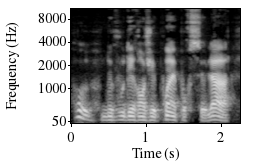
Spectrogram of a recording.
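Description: A man voicing a courteous, plain-spoken male sentry in an audiobook, speaking higher and louder than his narration. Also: moderate pace. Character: polite simple male sentry soldier. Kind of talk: audiobook character reading.

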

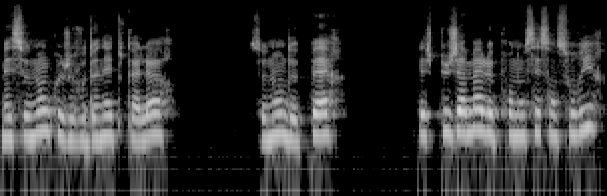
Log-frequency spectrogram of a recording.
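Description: A woman's voice: high voice, steady tone, moderate pace, natural voice. A woman reading the part of a tender, earnest young woman in love in an audiobook. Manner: earnest, fervent, tearful.

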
